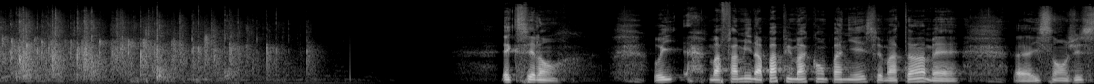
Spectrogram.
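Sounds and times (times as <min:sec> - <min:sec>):
audience applause: 0:00.0 - 0:03.5
speech: 0:05.0 - 0:05.7, 0:06.6 - 0:10.9.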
